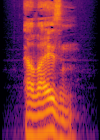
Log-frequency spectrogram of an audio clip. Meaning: 1. to prove, to show (itself or oneself) 2. to accord, to do
- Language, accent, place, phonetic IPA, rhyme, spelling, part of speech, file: German, Germany, Berlin, [ɛɐ̯ˈvaɪ̯zn̩], -aɪ̯zn̩, erweisen, verb, De-erweisen.ogg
